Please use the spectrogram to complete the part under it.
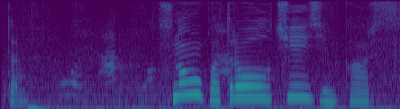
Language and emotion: Russian, sad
